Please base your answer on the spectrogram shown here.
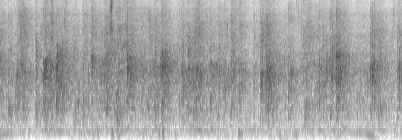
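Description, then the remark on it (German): A church crowd applauds the worship time steadily, dense overlapping claps forming a continuous bright wash with slight swells, sustained at moderate loudness throughout with no speech on top. “Lass wir noch mal einen Applaus geben.”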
